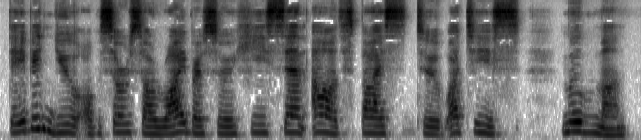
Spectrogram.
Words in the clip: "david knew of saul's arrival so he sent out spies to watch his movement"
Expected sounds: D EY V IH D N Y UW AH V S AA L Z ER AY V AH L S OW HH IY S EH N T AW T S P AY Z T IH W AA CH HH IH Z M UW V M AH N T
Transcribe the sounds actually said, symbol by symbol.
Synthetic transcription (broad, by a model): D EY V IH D N Y UW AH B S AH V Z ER AY B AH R S OW HH IY S EH N T AW T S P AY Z T IH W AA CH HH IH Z M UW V M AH N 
